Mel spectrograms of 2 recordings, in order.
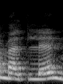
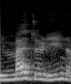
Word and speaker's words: Madeline: c'est l'histoire de Madeline alors pas Madeleine mais Madeline on insiste bien là-dessus de surnom euh dit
